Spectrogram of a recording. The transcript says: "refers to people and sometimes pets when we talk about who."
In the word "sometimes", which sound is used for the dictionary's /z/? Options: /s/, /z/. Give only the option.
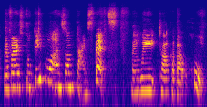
/s/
